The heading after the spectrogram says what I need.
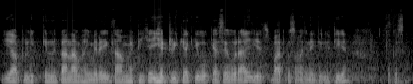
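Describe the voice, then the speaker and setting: A man giving a recorded accounting lecture at a medium pitch. He talks in a loose, chatty way, drops English terms into his sentences and answers his students' doubts before they ask. A faint hum sits under his voice. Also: little pitch movement, normal speed. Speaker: accounting teacher.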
